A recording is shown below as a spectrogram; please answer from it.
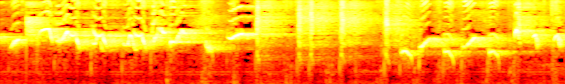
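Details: Greater green leafbird (cucak ijo) singing in the sharp 'tembakan' style, used as a lure to provoke other leafbirds: varied whistled phrases with quick upward and downward sweeps, harsh buzzy bursts and short pauses.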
